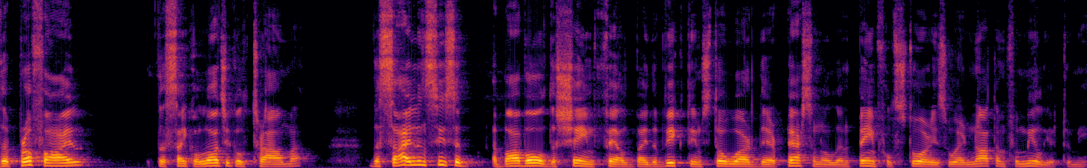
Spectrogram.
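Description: On a very clean recording with a silent background, a man with a dark, mellow tone and fairly high pitch talks at a moderate pace, his loudness swinging widely. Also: lively intonation. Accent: Albanian. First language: Albanian. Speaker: writer. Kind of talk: lecture. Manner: formal.

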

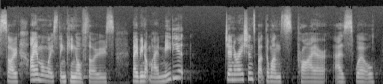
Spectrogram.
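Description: A woman with an Australian accent speaks at a moderate pace in a fairly low voice. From South Australia. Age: 40s. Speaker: artist. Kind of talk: gallery talk. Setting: gallery with audience.

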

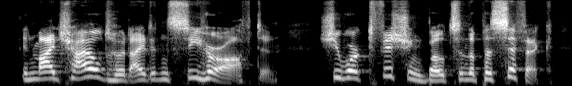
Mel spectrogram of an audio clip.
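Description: An unforced reading voice carries the clip. The background is quiet.

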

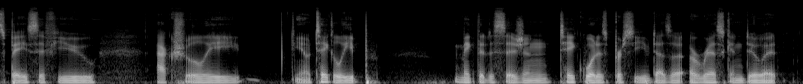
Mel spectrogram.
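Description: In an American accent, a man speaks at a moderate pace with a very deep, low pitch. The recording is very clean and dry, with a silent background and no echo. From San Francisco, US. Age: 30s. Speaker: lawyer. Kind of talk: casual chat.

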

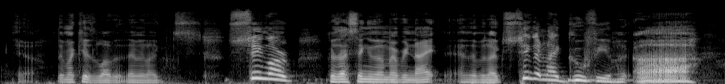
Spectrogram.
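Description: Over noticeable background noise, a man with an American accent talks at a fairly quick pace, his intonation lively and his loudness swinging a lot. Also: medium pitch for a man. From Okeechobee, Florida. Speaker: comedian. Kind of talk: casual chat. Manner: animated.

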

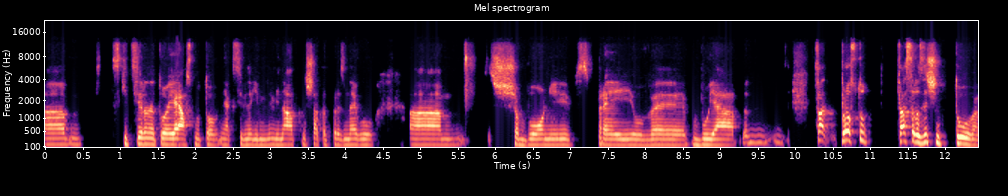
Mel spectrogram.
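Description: Fairly slow and fairly even in intonation, a man with a fairly high pitch speaks in a very clean recording with a silent background. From Bulgaria, Sliven. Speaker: graphic designer and studio co-founder. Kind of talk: casual interview. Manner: hesitant, many fillers.

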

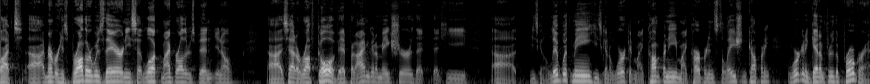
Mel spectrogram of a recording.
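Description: Recorded very cleanly against a silent background, a man at medium pitch talks very fast, with ordinary pitch variation and big swings in loudness. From Chicago, north side. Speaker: former prosecutor, navy veteran, political candidate. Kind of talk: candidates forum debate. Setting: stage with audience.

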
